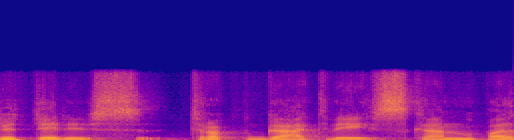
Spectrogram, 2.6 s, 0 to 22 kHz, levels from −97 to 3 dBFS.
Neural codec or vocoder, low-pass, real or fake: codec, 16 kHz in and 24 kHz out, 0.6 kbps, FocalCodec, streaming, 2048 codes; 10.8 kHz; fake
